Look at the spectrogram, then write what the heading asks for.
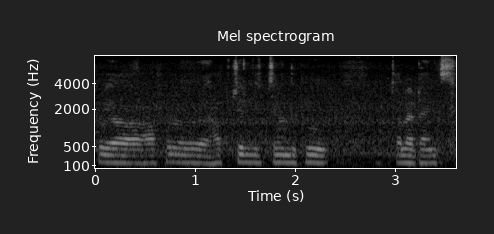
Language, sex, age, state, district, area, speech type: Telugu, male, 60+, Andhra Pradesh, Vizianagaram, rural, spontaneous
